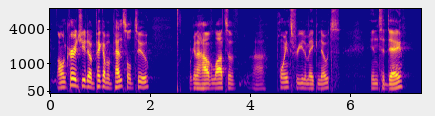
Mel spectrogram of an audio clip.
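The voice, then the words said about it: Weak, recovering voice. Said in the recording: “I lost my voice after last Sunday, and so I've been slowly regaining it this week. So bear with me as it's a little weak.”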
